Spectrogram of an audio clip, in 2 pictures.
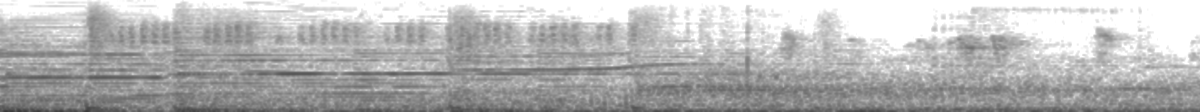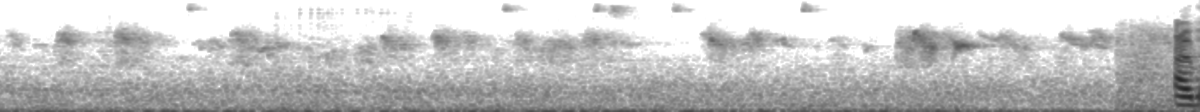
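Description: Background music fades out over the first three seconds. Birds then chirp in short, scattered calls over steady low outdoor background noise.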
